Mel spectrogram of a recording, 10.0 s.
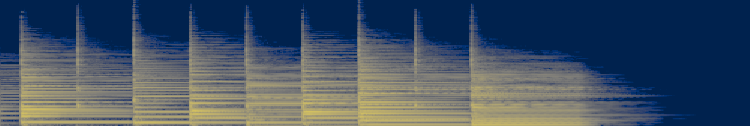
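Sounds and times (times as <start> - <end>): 
solo piano: 0.0 - 8.2.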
